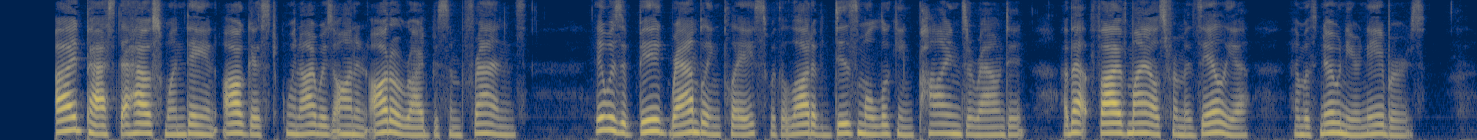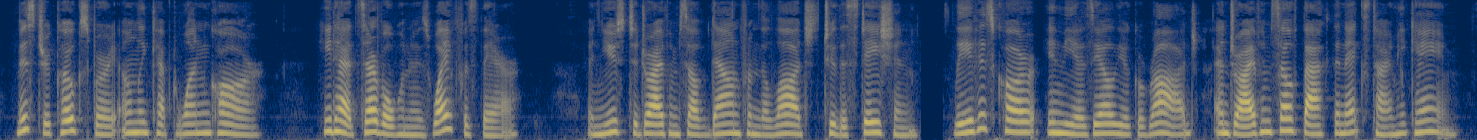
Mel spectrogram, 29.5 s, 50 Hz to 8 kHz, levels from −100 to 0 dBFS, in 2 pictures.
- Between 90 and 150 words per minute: No, average, 170 wpm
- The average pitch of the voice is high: Yes, high, 195 Hz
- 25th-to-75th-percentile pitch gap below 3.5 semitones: Yes, average, 3.1 semitones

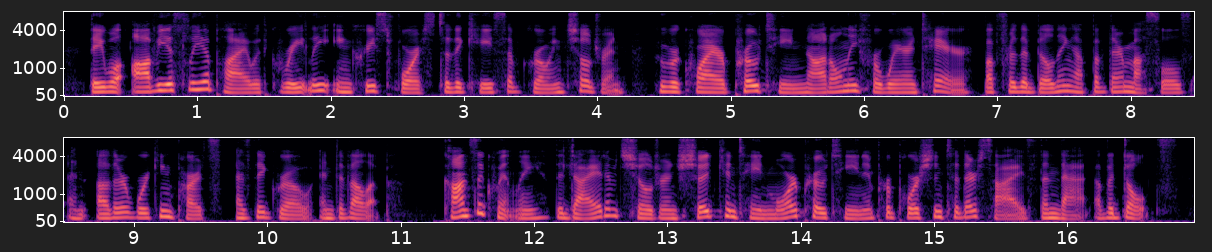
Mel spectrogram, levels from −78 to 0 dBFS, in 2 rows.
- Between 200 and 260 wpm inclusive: Yes, fast, 205 wpm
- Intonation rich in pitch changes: No, average, 3.5 semitones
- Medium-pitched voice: Yes, medium, 160 Hz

